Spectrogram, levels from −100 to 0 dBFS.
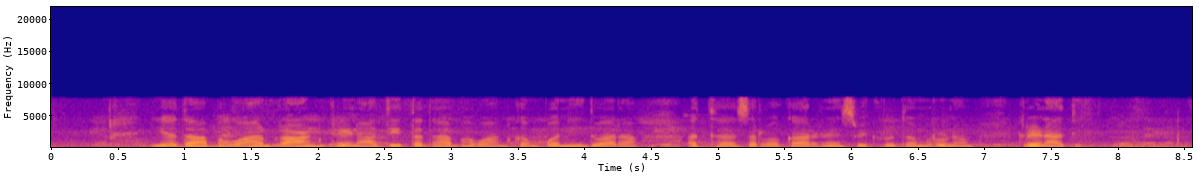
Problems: continuous background conversations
